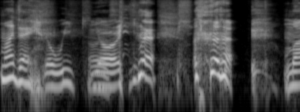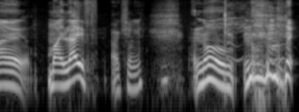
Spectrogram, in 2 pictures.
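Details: Stuttering with word and phrase repetitions in a podcast host with cerebral palsy; severe stuttering when younger, treated with speech therapy, and still stutters a lot.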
